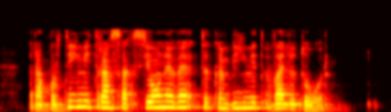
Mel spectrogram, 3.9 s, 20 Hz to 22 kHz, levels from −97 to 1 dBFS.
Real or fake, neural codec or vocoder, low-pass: fake; codec, 16 kHz, 8 kbps, FreqCodec, smaller model; 7.2 kHz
